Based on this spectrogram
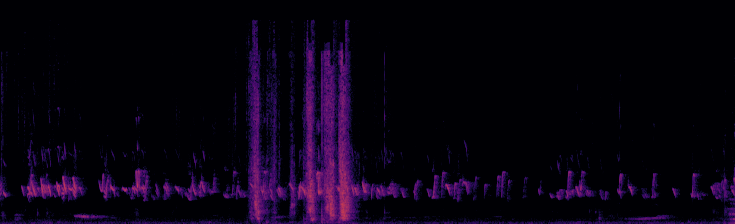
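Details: Young chicks give a steady stream of rapid, high-pitched peeps. Around the middle, a loud rustling or scraping burst briefly covers them, then the thin cheeping carries on.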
